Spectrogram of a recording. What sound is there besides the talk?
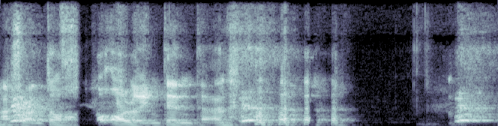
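dog barking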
